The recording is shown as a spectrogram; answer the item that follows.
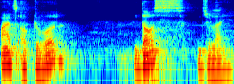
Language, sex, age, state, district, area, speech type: Nepali, male, 45-60, West Bengal, Darjeeling, rural, spontaneous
